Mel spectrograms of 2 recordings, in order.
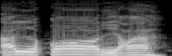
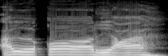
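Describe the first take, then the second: The two takes are said the same way.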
